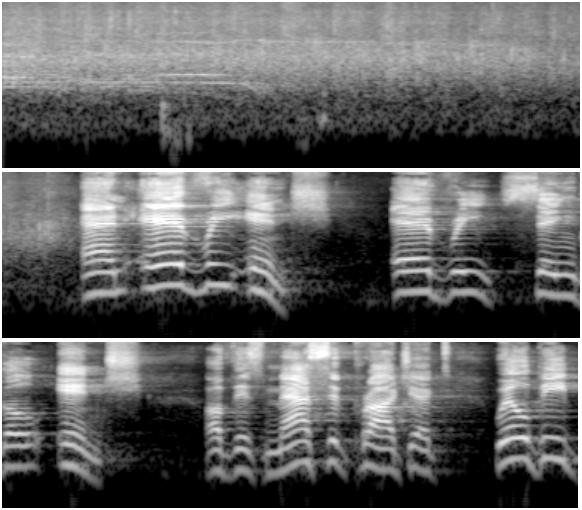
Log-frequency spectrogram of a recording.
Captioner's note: applause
